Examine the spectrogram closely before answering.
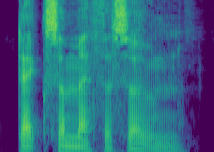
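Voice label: "dexamethasone", British English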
